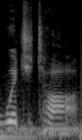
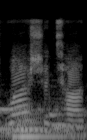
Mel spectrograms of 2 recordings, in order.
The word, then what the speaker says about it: Ouachita: university back in texas everybody pronounces it wichita but really it's ouachita washington washington how would you pronounce it it's washita baptist university get it right it's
